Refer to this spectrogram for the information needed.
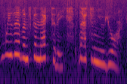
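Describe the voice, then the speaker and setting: A very high, lively little girl's voice, eager and inquisitive, proud of her grown-up words. It is vintage radio drama, with a light noise on the recording. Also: normal speed, rough recording. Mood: eager, curious. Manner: artless, earnest, proudly reciting grown-up words. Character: chatty, eager, inquisitive little girl, a scientist's daughter. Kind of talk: 1950s radio drama acting.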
